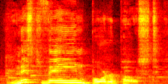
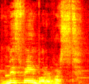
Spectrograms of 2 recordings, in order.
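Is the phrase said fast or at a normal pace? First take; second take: normal; fast. First: The phrase is said at a normal, clear pace. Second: The phrase is rushed, words running together.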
